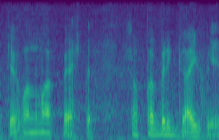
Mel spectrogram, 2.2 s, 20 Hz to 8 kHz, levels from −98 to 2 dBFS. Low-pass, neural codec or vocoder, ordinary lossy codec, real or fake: 7.2 kHz; vocoder, 44.1 kHz, 128 mel bands, Pupu-Vocoder; none; fake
